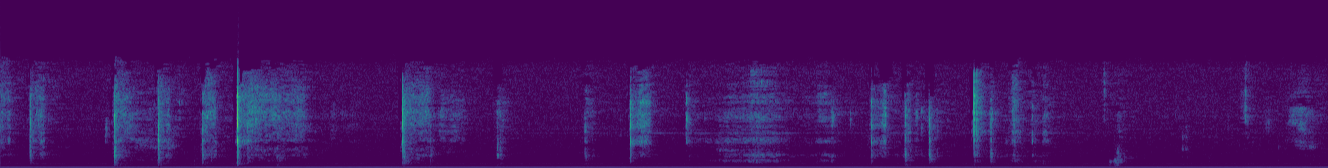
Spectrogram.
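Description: Faint sounds of eating udon with chopsticks from a takeout bowl: scattered sharp clicks and taps of the chopsticks and mouth noises, with a short stretch of slurping a little past the middle.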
